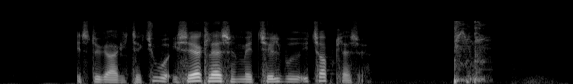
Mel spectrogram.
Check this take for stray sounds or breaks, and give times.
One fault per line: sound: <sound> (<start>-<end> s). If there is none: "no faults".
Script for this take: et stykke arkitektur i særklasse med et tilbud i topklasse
sound: thud (4.5-4.9 s)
